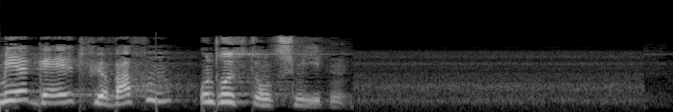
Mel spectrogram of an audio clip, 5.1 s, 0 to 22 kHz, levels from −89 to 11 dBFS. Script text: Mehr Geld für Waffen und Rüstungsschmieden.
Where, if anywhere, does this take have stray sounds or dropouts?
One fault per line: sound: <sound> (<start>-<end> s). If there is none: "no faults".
no faults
